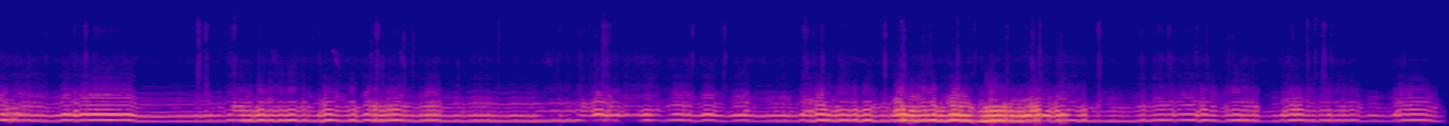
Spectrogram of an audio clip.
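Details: European hornet (Vespa crabro) at a feeding place: a low, steady droning wing buzz, rich in overtones, its pitch wavering up and down, with scattered faint clicks and taps throughout.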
